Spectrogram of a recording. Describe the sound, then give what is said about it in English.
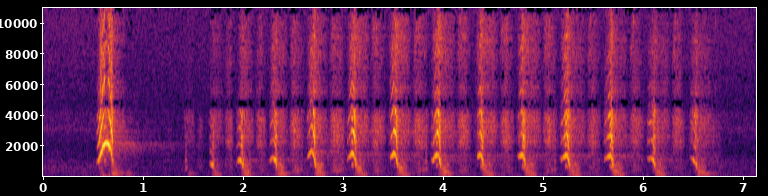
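A single sharp, loud bark from an elk call, then a steady run of about a dozen grunting chuckles in quick rhythm, clear with no talking. The call imitates a bull elk. “You can also do a bark and then go into a chuckling sound, which I found a lot of bulls will actually respond to that, and that's this.”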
